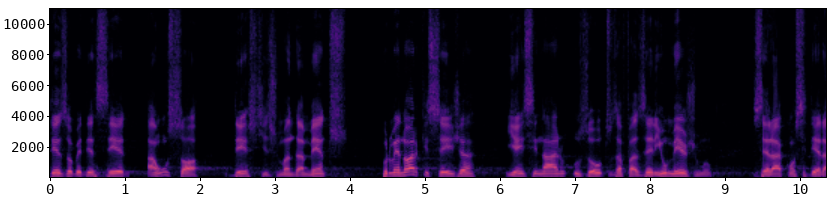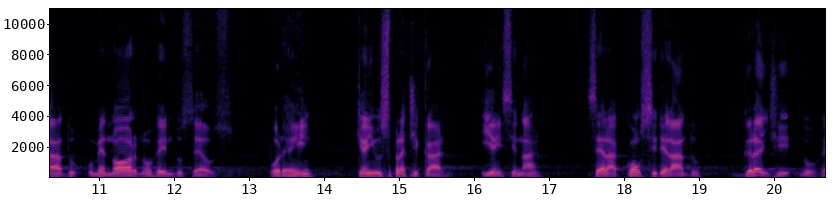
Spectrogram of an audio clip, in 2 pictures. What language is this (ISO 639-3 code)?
por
